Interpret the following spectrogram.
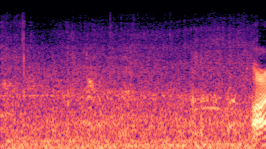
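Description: Steady street ambience with traffic running along a nearby road, an even rushing hiss with no distinct events.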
